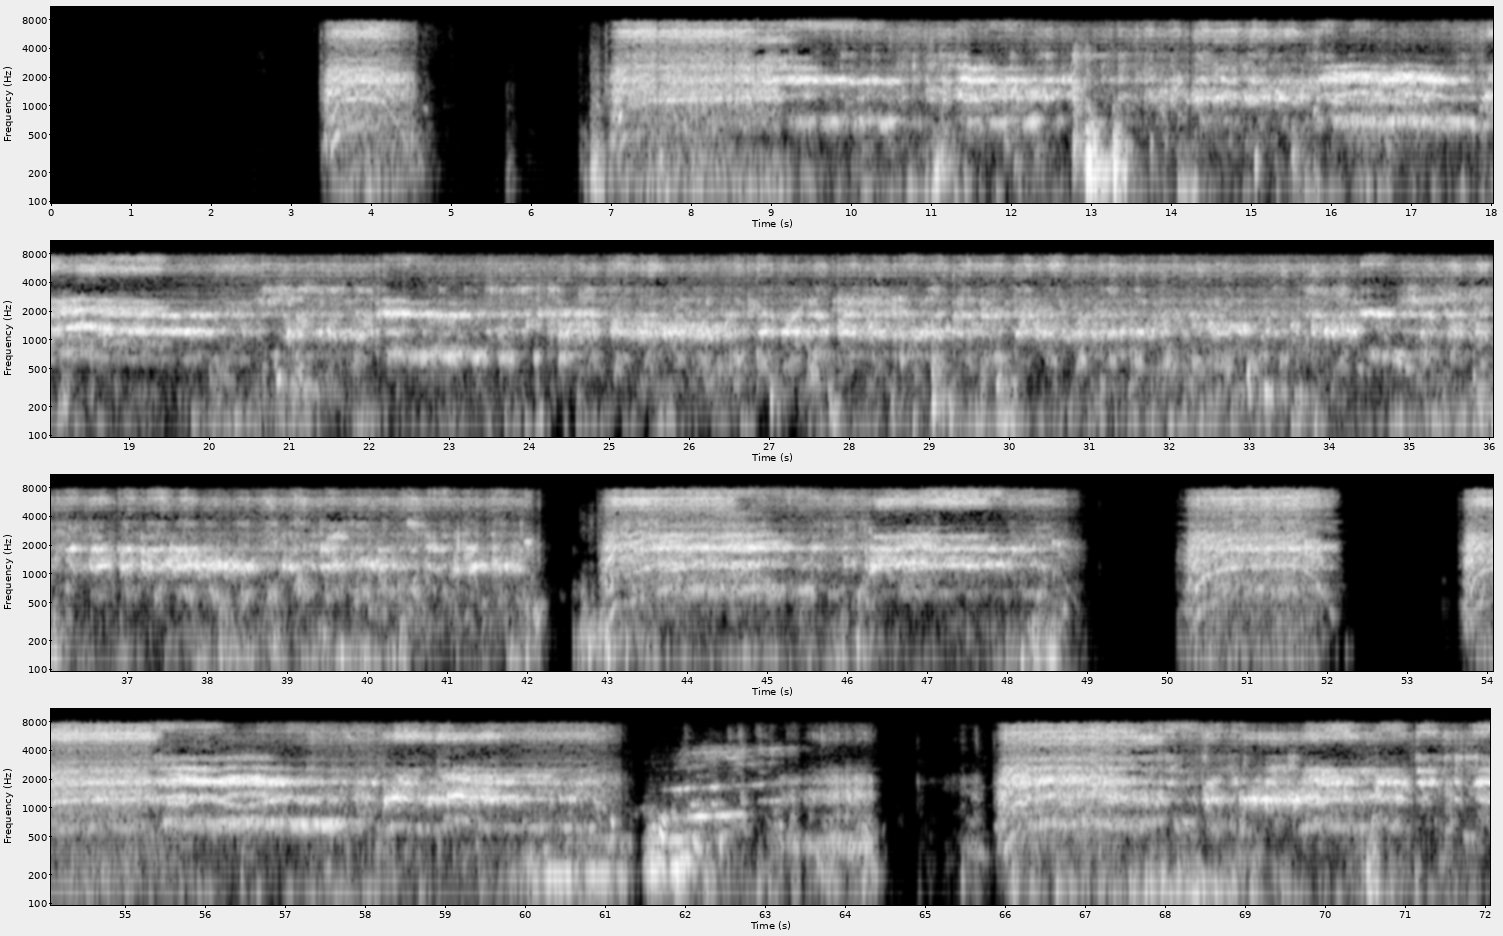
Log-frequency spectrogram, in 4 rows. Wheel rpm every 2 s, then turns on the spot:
0, 30, 20, 60, 160, 160, 160, 160, 160, 160, 160, 160, 160, 160, 160, 160, 160, 160, 160, 160, 160, 80, 160, 160, 60, 90, 20, 150, 160, 160, 80, 0, 10, 140, 160, 160.
none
